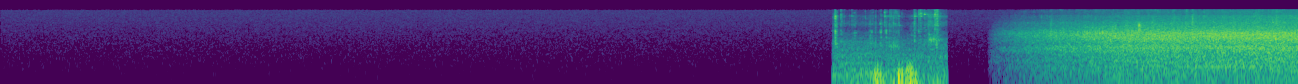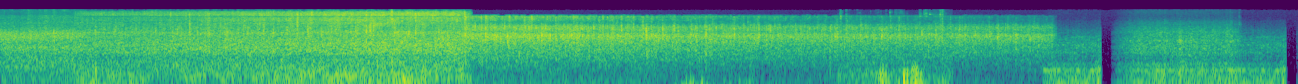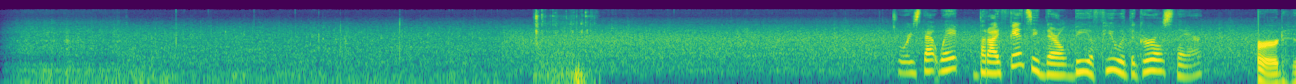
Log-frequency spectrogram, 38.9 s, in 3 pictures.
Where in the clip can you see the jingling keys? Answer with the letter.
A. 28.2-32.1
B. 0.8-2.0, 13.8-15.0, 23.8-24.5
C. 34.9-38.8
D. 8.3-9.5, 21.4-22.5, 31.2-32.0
D.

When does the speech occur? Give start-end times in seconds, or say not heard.
34.9-38.8.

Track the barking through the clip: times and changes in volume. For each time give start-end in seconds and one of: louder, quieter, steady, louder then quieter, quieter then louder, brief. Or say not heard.
not heard.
